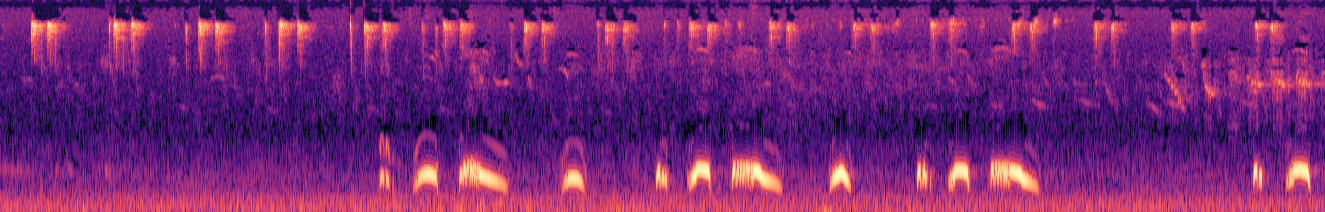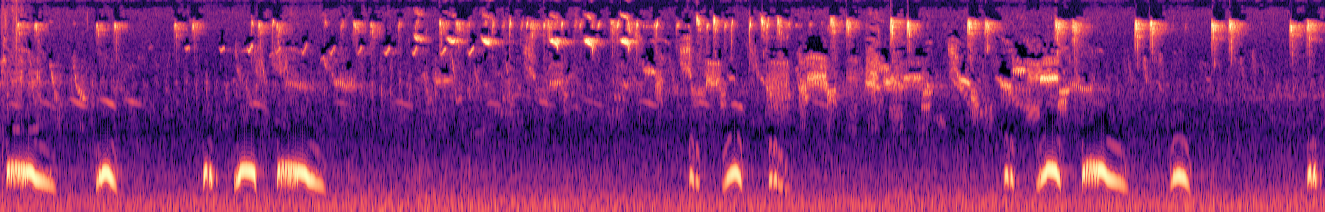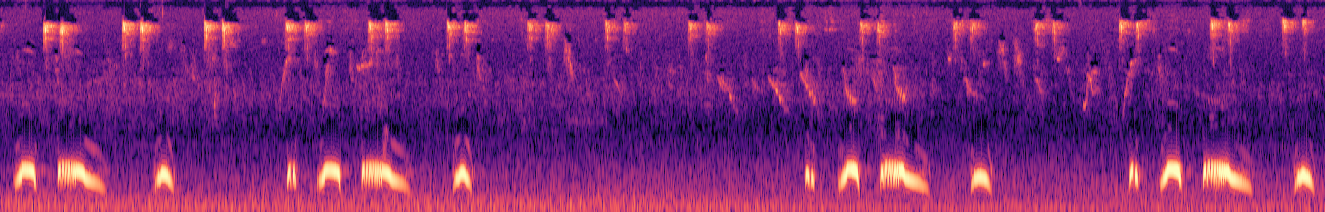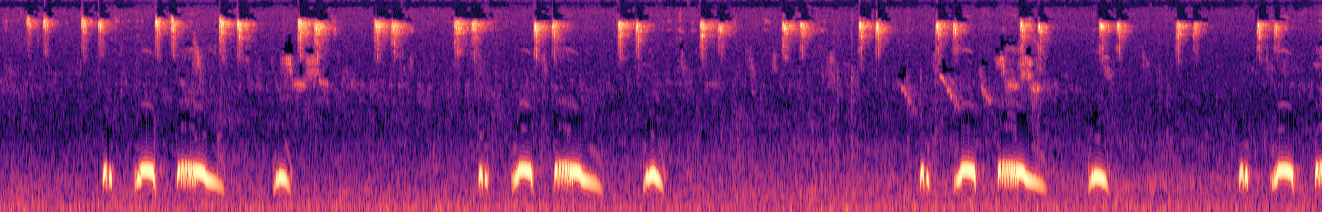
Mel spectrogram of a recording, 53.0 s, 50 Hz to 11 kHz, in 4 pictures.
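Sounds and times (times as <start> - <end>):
dove cooing: 0.0 - 52.9
small birds chirping: 0.0 - 52.9.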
